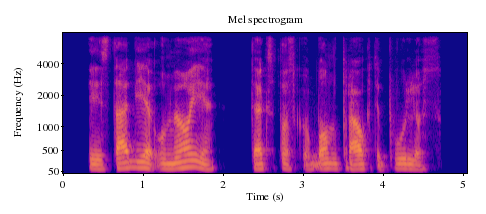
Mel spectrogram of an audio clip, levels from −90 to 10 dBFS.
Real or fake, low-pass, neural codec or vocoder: fake; 7.2 kHz; codec, 44.1 kHz, 7.8 kbps, Pupu-Codec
